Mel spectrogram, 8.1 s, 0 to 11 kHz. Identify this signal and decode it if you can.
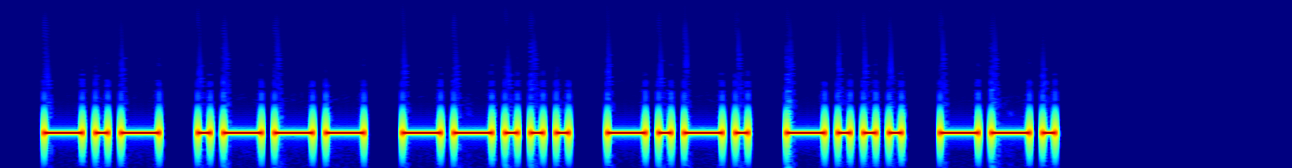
Morse code, heard as a keyed tone, about 16 wpm, 700 Hz. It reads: KJ7CBG
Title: USA Call Signs - 6 Characters - Repeated 2x - 15wpm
